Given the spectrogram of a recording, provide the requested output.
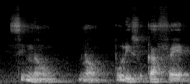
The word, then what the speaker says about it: café: Por exemplo, café. Café, não é café, é café. Se a palavra aguda termina com N, S ou vogal, ela será acentuada. Se não, não. Por isso, café é acentuado e espanhol não, porque é uma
